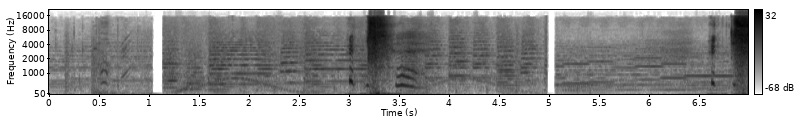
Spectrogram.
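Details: Sneezing during a live stream: two sudden, loud sneeze bursts over background music and game sounds.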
